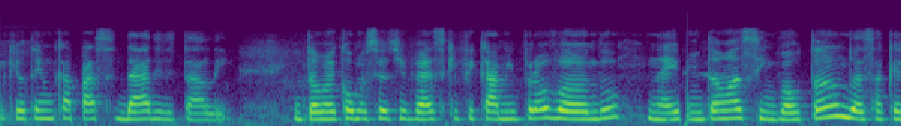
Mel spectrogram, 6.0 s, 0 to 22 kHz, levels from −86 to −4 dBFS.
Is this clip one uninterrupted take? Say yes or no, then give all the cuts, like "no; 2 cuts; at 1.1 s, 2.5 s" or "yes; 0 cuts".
no; 1 cut; at 4.5 s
